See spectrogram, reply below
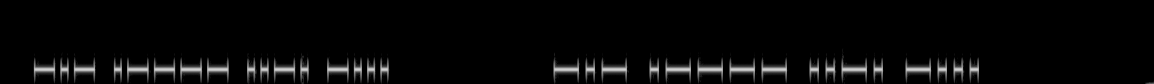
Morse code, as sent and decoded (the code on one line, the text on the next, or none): -.- .---- ..-. -... / -.- .---- ..-. -...
K1FB K1FB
